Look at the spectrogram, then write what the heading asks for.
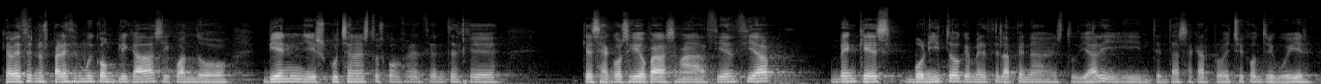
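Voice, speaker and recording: A man, a university guest on local TV, explaining research in an earnest, steady way. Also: mid-range voice, brisk. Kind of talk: interview answers. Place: local TV studio. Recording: reverberant studio sound.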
